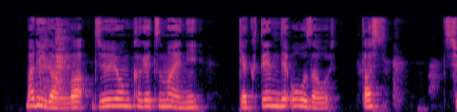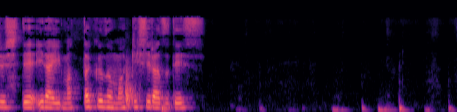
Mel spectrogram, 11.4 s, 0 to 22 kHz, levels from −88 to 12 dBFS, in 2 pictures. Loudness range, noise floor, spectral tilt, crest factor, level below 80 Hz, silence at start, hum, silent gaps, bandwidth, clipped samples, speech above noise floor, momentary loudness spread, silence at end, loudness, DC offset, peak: 7 LU; -69 dBFS; -4.5 dB/octave; 18 dB; -64 dBFS; 0.35 s; none; none; 11.5 kHz; under 0.1%; 50 dB; 12 LU; 0.1 s; -20 LUFS; under 0.1%; -4 dBFS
